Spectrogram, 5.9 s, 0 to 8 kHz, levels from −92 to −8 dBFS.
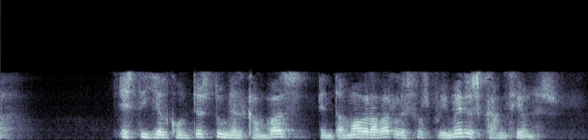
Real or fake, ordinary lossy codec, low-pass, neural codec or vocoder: fake; AAC, 16 kbps; 7.2 kHz; codec, 16 kHz, about 1 kbps, DyCAST, with the encoder's durations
